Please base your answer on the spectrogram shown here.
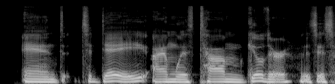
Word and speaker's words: Gilder: And today I'm with Tom Gilder.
